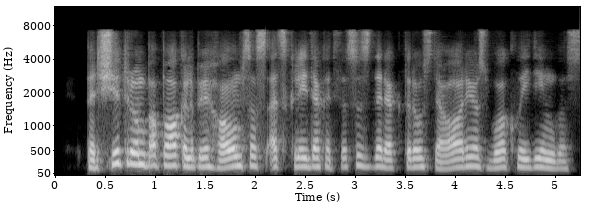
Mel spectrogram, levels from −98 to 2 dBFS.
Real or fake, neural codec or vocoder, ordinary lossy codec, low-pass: fake; codec, 16 kHz, 0.7 kbps, FocalCodec; AAC, 48 kbps; 7.2 kHz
